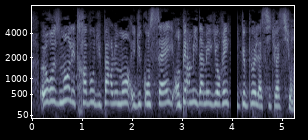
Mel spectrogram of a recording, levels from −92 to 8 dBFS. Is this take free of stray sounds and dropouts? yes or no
no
